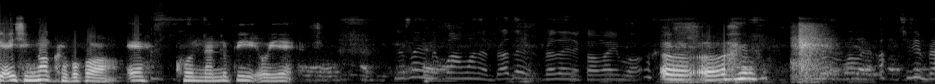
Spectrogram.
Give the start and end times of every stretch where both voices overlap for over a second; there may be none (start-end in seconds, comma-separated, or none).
none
